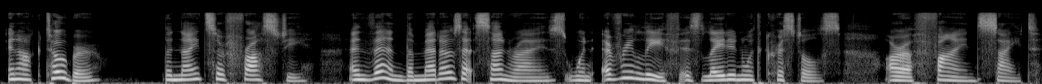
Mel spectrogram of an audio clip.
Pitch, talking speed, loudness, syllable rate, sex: 205 Hz, 130 wpm, -18 LUFS, 4.0 syllables/s, female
